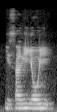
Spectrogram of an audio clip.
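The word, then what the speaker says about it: 潔: Hán là chữ khiết từ này đọc là isagi isagi Yi có thể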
